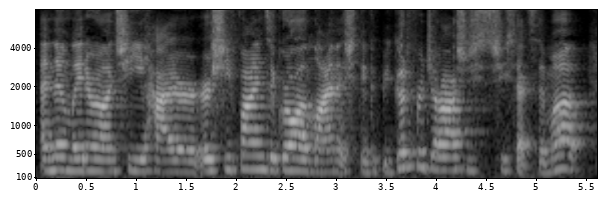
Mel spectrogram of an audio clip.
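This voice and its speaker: A woman's voice: medium pitch, fairly even intonation, a little fast, bright, forceful tone. A young woman chatting casually as she recaps a TV episode, bubbly and rambling, with many fillers and restarts. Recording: echoey room.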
